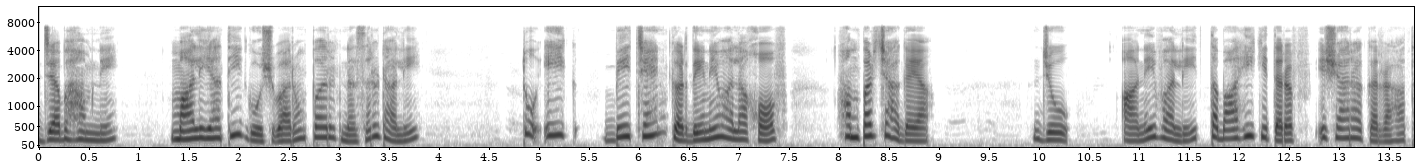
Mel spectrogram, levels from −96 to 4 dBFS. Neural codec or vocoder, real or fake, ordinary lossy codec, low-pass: none; real; none; 7.2 kHz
